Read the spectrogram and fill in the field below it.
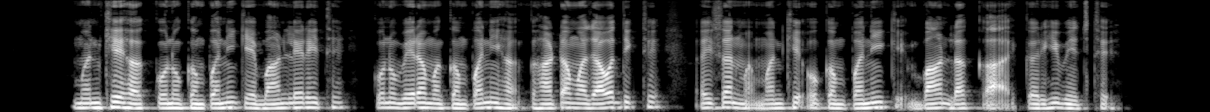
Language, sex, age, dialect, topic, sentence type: Chhattisgarhi, male, 18-24, Western/Budati/Khatahi, banking, statement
